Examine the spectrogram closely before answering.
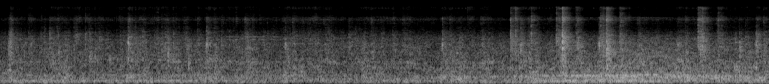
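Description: Photocopy machine running with a steady mechanical rattle and hum as it works. From about five seconds in, several sharp clicks come as sheets are handled and stapled with a desktop stapler.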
